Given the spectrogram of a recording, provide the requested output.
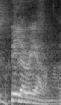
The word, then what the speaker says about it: Villarreal: That's it's Villarreal, not Villarreal.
